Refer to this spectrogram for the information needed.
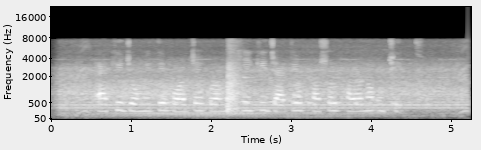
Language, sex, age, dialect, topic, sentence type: Bengali, female, 18-24, Northern/Varendri, agriculture, question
